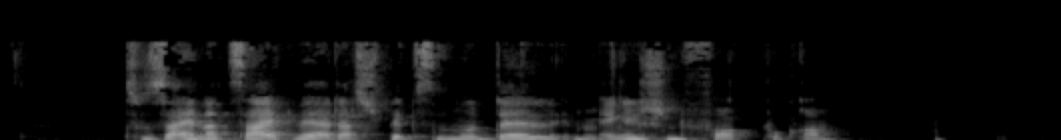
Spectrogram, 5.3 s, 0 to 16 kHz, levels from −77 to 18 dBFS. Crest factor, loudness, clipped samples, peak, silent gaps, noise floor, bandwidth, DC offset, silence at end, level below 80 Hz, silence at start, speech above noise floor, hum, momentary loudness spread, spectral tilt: 20 dB; -25 LUFS; under 0.1%; -8 dBFS; none; -76 dBFS; 11.5 kHz; under 0.1%; 1.15 s; -68 dBFS; 0.65 s; 51 dB; none; 16 LU; -4 dB/octave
